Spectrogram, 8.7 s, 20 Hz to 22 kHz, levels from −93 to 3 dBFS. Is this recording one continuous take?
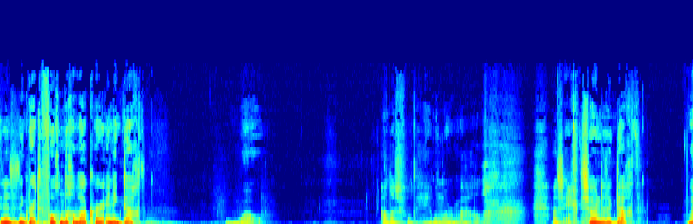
no; 1 cut; at 7.2 s

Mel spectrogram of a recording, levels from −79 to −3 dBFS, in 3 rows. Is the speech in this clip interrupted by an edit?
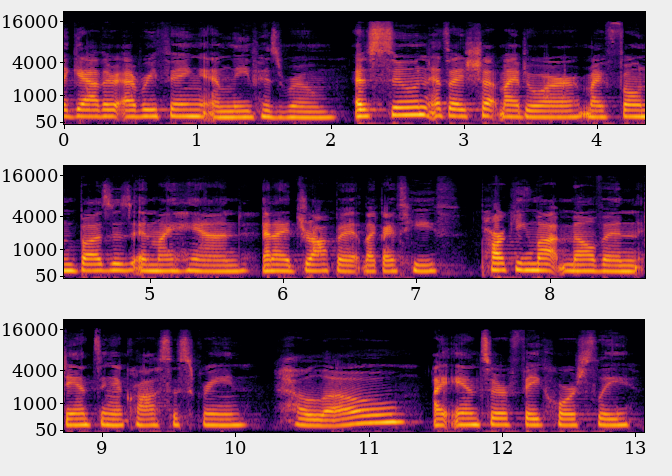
yes; 7 cuts; at 2.1 s, 3.5 s, 5.8 s, 6.9 s, 7.4 s, 8.7 s, 10.2 s

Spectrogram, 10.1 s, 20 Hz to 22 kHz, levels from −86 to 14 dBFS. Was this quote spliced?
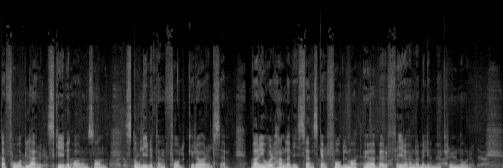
yes; 3 cuts; at 1.4 s, 2.7 s, 7.2 s

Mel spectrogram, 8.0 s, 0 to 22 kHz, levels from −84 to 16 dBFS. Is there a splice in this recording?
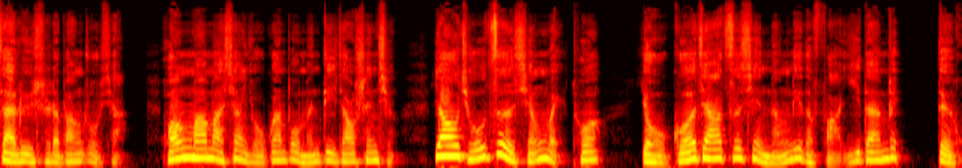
no; 0 cuts

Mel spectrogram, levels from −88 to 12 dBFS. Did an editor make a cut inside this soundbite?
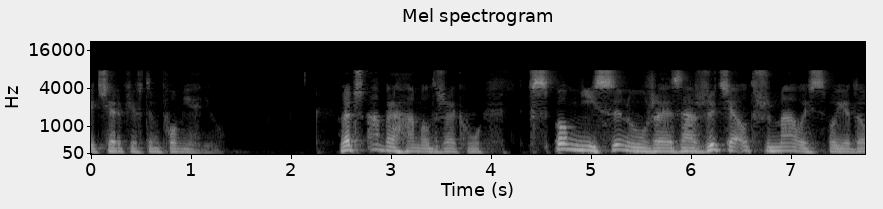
no; 0 cuts

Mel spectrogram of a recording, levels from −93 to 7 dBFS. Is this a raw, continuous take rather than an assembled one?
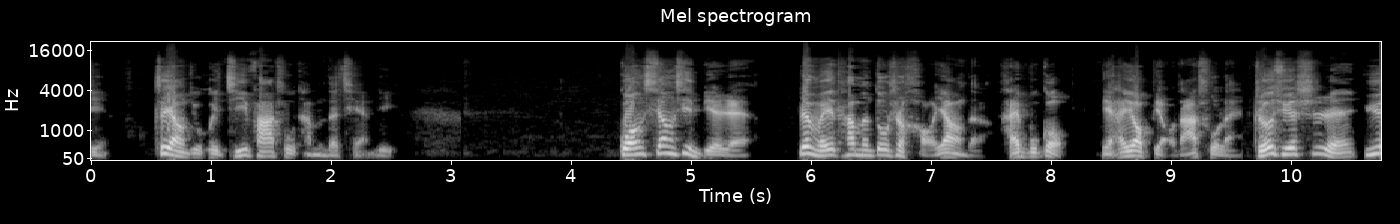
no; 1 cut; at 9.6 s

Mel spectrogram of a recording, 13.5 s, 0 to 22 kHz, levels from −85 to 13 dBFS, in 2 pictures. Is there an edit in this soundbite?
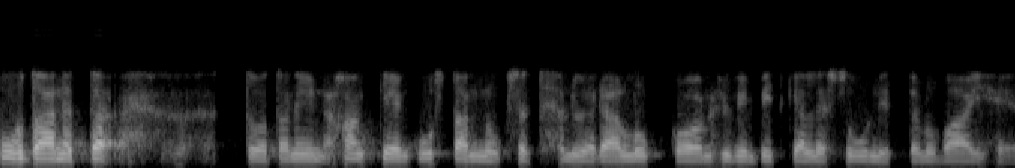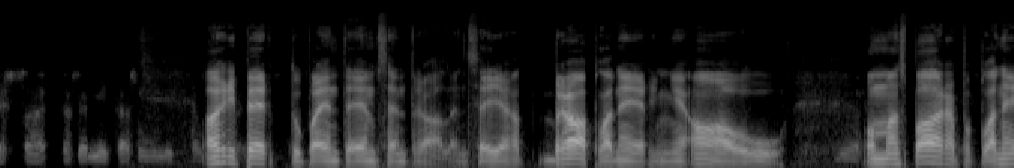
no; 0 cuts

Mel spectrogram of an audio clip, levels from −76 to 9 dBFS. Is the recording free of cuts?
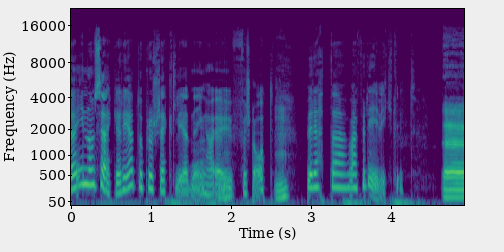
yes; 0 cuts

